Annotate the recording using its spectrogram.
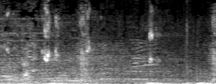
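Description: A basketball dribbled on the court, with a couple of bounces about a second apart over the arena's background noise.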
